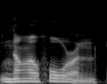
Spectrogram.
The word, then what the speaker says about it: Niall Horan: Okay, but in the meantime, amuse yourselves with the one that came out today, which features, is it Niall Horan? – Yes.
